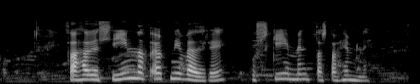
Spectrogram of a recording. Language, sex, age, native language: Icelandic, female, 30-39, Icelandic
